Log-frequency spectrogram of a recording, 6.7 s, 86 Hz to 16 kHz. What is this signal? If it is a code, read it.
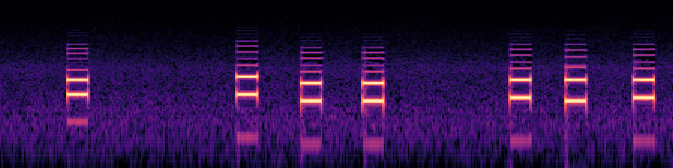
DTMF, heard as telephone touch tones, dialled by hand, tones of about 210 ms. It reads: 8 911 525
